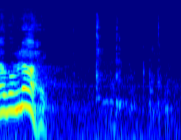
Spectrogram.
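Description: A man's voice ends a word in the first half-second, then a few faint, sharp clicks follow at irregular intervals over a quiet background.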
